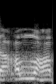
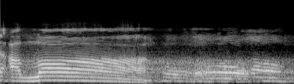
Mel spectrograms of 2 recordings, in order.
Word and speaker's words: আল্লাহ: আল্লাহ পাকের উচ্চারণটা হচ্ছে আল্লাহ পাকের নাম হচ্ছে আল্লাহ মুখটা একটু গোল হয়ে যাবে বলেন আল্লাহ আল্লাহ সুবহান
